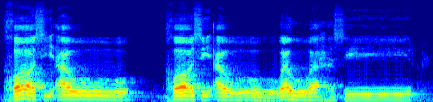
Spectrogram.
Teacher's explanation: Tentu yang dimasukkan adalah tanwinnya, dimasukkan ke waw. Khasi'aw wa huwa hasir. Jadi dimasukkan dan didengungkan. Itu adalah bacaan idgham bi gunnah.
